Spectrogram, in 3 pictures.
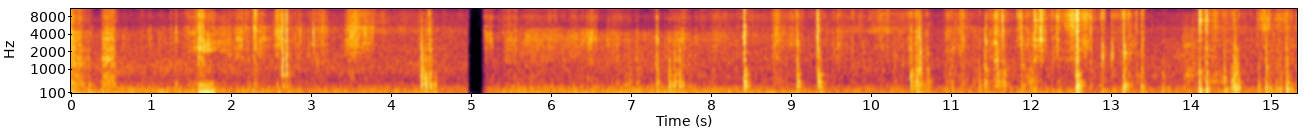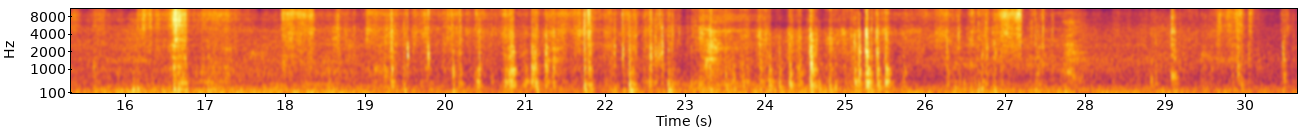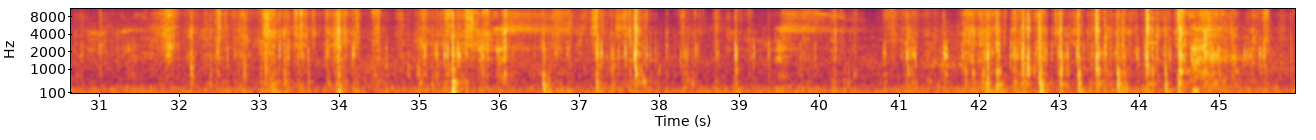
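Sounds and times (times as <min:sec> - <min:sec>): tools and metal parts clicking: 0:08.4 - 0:13.4, 0:31.9 - 0:45.9.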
